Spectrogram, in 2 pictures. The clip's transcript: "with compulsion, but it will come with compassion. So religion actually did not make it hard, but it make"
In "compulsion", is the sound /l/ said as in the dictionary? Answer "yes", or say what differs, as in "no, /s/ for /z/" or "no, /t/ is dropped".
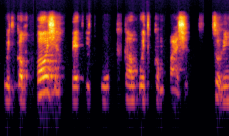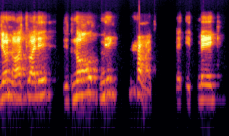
no, /l/ is dropped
